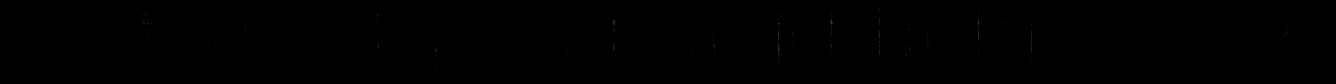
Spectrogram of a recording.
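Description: Faint, irregular metallic clicks from a small open-end wrench on the clamp nut of a handlebar phone mount as the nut is tightened in short turns. The clicks come about two or three a second and are busiest in the middle.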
